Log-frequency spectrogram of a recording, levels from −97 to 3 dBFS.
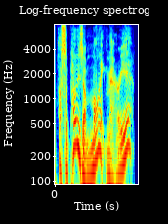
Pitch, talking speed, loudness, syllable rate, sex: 160 Hz, 215 wpm, -15 LUFS, 6.4 syllables/s, male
